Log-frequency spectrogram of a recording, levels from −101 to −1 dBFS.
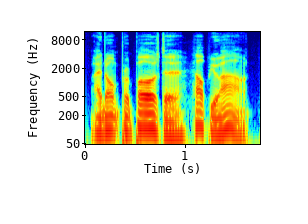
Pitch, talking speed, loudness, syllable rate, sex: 90 Hz, 240 wpm, -17 LUFS, 6.1 syllables/s, male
